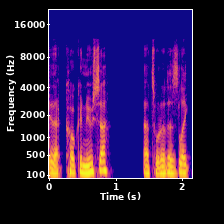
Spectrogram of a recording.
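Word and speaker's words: Koocanusa: Coconoosa?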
